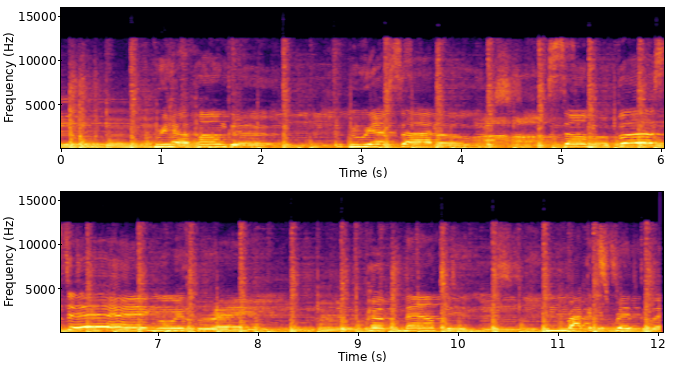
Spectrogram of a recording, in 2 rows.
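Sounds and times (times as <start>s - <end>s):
band playing folk song: 0.0s - 12.0s.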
